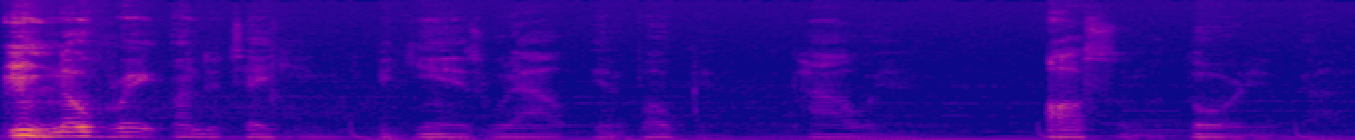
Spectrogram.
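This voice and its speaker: Ordinary variation in pitch, plus a somewhat breathy quality. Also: man, moderate pace. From Atlanta. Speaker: prosecutor. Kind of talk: interview answer.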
